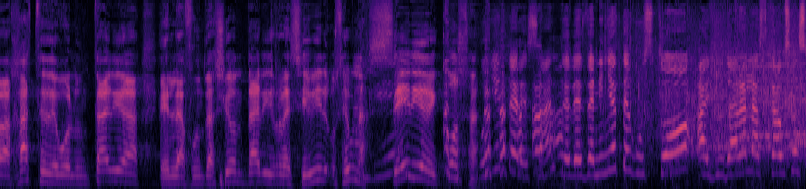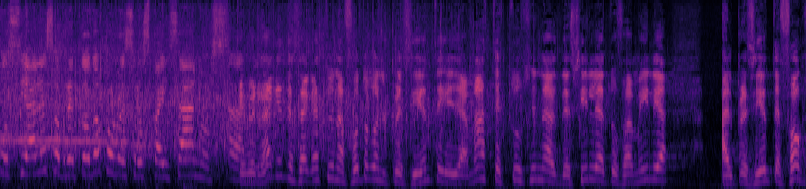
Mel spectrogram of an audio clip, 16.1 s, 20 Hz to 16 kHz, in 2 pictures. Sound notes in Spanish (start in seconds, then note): 4.8 Ella ríe; 10.8 Aplausos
